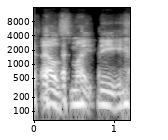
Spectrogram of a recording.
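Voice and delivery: slow, laughing archaic threat; mock biblical prophet. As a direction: boom a smiting decree, hammed-up.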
